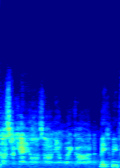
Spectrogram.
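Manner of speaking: breathy whisper, craving food. Retold or imitated. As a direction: hush it like a secret food craving. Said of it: "I'm like".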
